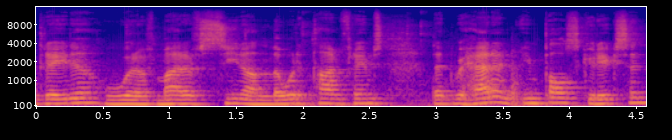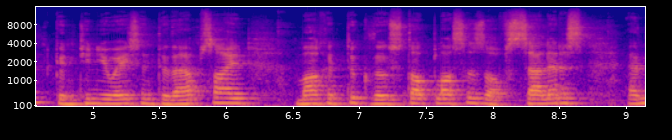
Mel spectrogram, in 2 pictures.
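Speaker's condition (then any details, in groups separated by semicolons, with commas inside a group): No condition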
